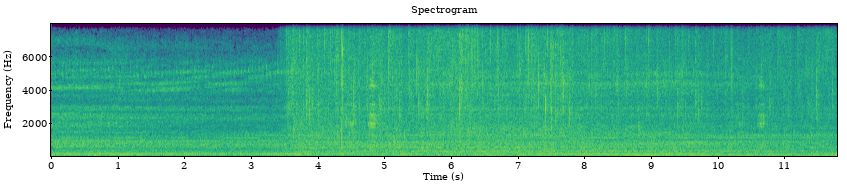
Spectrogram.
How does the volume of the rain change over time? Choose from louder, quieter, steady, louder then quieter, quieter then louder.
quieter.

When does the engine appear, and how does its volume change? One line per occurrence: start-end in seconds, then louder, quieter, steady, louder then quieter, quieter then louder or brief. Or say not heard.
0.0-11.7 steady.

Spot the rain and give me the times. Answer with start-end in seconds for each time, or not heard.
3.4-11.7.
